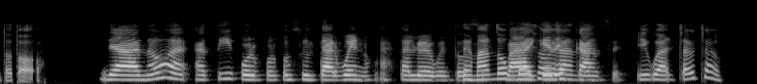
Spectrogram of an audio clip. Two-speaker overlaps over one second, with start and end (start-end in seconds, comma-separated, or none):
4.6-6.3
